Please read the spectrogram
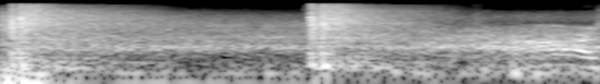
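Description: Two sudden hits about a second apart, each trailing off in a fading rush of noise, while the rock music drops out. A commentator's voice starts near the end.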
